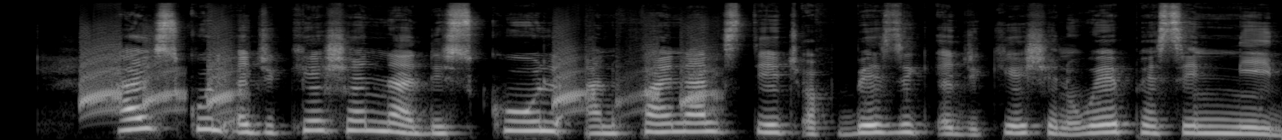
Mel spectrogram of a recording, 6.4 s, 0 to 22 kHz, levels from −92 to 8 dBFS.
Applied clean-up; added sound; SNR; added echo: neural mask model RNNoise.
